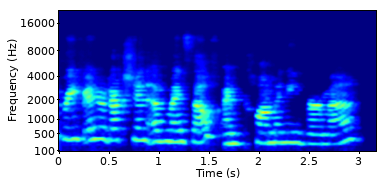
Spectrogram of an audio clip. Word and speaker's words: Kamini: I'm Kamini Verma. Kamini rhymes with hominy, spelled completely different.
